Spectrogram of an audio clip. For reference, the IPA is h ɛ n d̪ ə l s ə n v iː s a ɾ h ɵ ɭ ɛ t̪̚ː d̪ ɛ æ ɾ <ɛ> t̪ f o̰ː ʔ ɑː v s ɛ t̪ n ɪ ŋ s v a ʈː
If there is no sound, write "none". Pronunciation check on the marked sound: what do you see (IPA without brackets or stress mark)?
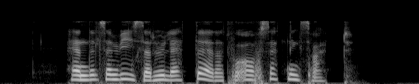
a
